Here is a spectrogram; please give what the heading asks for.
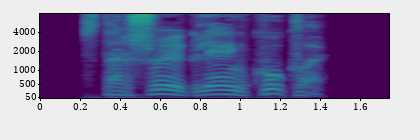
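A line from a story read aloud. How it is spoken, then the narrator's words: Whispered. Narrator (Russian): шепотом сказал Пашка Лукьянов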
